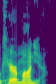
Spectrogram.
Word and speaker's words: Caramagna: I found out how to correctly pronounce Joe Caramagna's name. – Oh, very nice. – Joe Caramagna is how you pronounce that correctly.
